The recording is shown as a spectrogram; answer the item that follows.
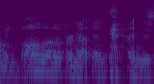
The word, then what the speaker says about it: Bala: She's like, yo, it's pronounced Bala.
